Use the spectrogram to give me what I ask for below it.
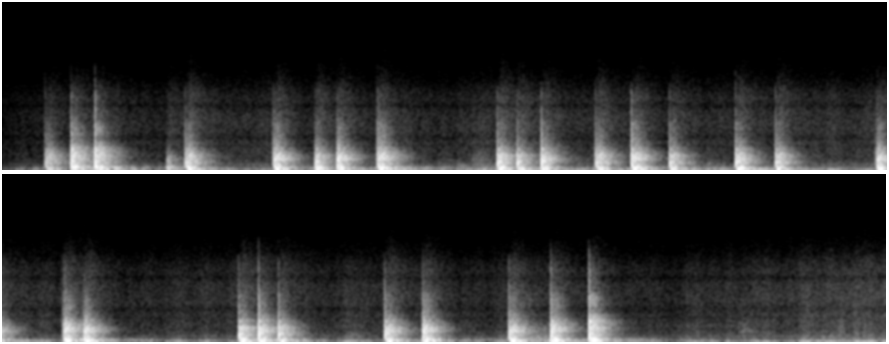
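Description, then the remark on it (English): Morse code tapped out on a hard surface: sharp, woody knocks in uneven clusters of quick and spaced taps, steady and fairly loud, with no voices. “You say something in Morse code, and then when you're done tapping, can you hear these?”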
